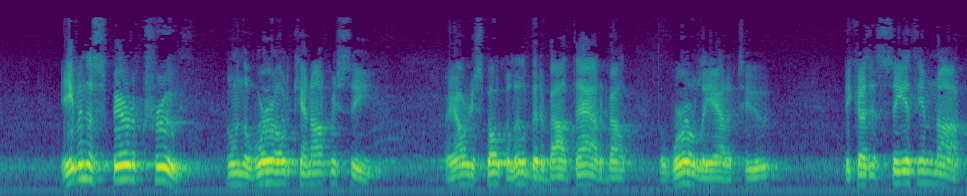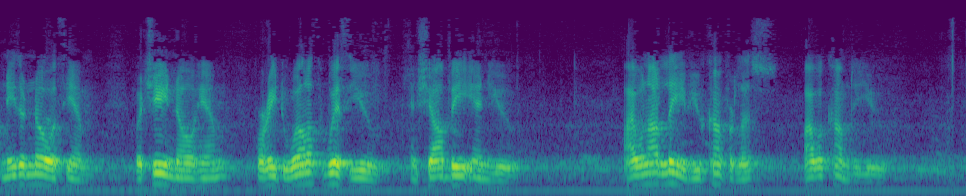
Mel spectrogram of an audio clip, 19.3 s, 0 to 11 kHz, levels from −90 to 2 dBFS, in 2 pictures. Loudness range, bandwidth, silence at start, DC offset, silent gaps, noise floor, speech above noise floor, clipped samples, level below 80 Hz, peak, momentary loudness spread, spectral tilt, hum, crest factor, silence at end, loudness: 9 LU; 8 kHz; 0.6 s; under 0.1%; none; -46 dBFS; 29 dB; under 0.1%; -56 dBFS; -2 dBFS; 17 LU; -6.5 dB/octave; none; 16 dB; 0.8 s; -17 LUFS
